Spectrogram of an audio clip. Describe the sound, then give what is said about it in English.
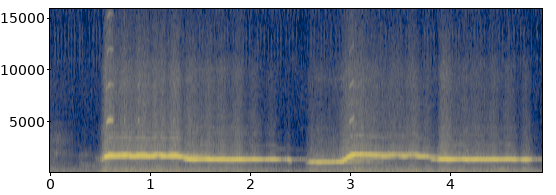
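A father whistles the family call on a farm near wheat fields, calling his child inside at dark: a two-part call twice in a row, each a rising then falling tune held steadily, loud with no talking. “And I would hear my dad do the family whistle.”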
